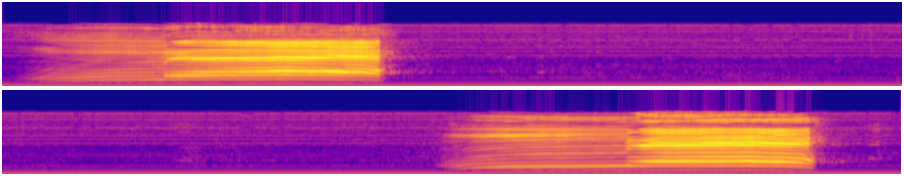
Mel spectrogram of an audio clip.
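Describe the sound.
A preacher imitates a cow's bellow twice during a sermon, each a loud, drawn-out, rising moo lasting about a second, separated by a long pause over a steady electrical hum.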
